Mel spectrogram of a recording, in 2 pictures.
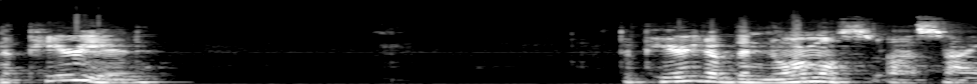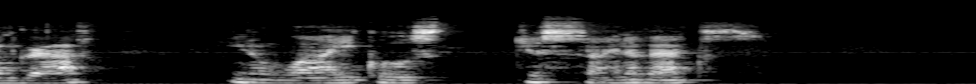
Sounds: speech

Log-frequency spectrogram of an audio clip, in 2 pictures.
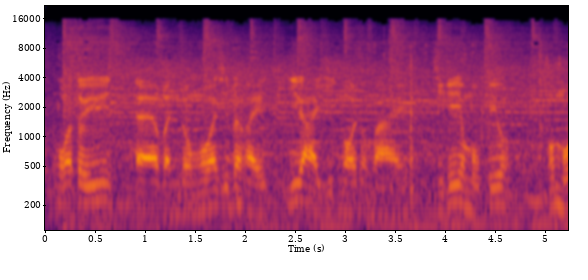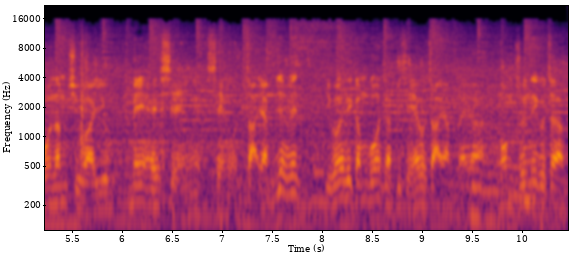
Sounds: speech, music

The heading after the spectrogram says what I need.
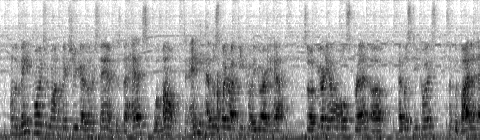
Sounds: music, speech

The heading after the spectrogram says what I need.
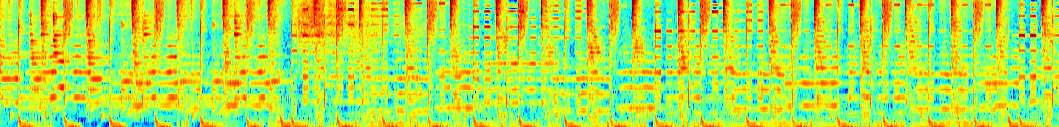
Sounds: music

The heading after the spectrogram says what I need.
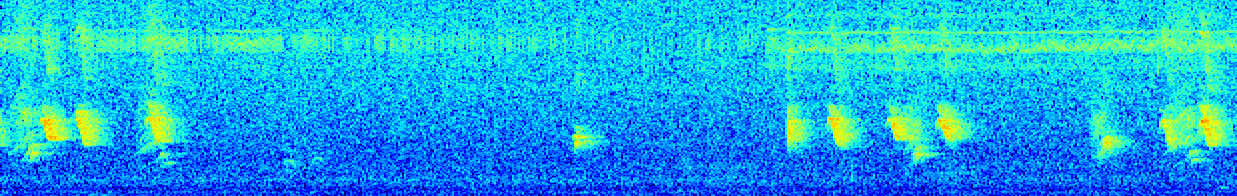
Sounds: baltimore oriole calling

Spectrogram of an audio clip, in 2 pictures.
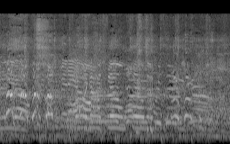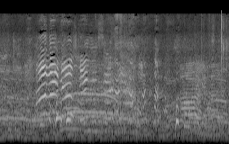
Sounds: music, speech, chatter

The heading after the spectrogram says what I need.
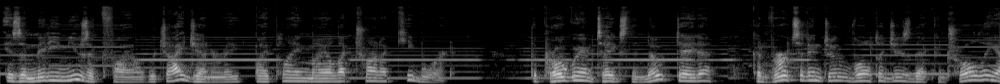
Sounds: music, fiddle, speech, musical instrument

